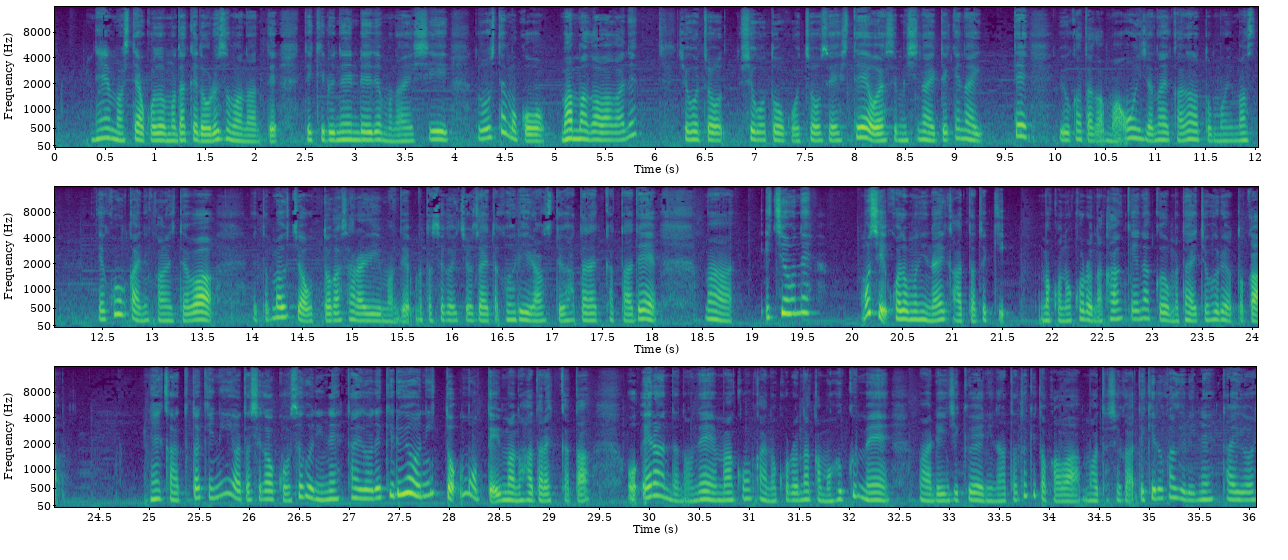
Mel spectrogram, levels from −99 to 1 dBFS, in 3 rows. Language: Japanese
